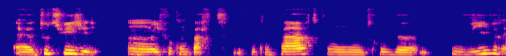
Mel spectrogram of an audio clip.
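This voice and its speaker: A woman of medium pitch, with ordinary pitch variation and a moderate pace. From France, countryside. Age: 40s. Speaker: photographer. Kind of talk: interview. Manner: hesitant, many fillers.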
